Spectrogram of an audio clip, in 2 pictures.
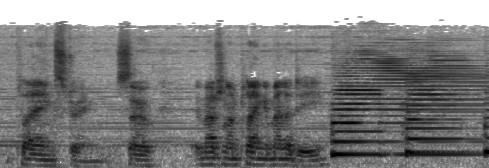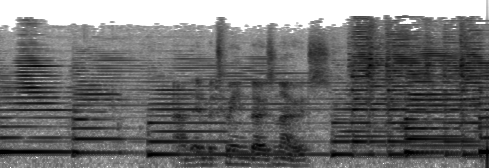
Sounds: playing sitar

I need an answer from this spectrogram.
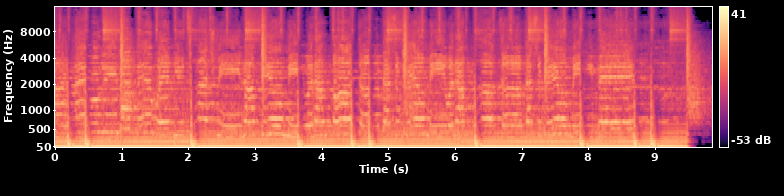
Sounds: music

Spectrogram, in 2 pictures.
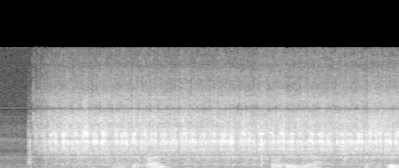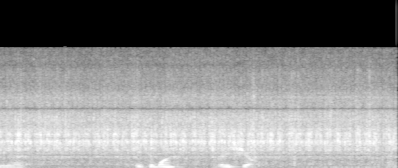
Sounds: ratchet, gears, mechanisms

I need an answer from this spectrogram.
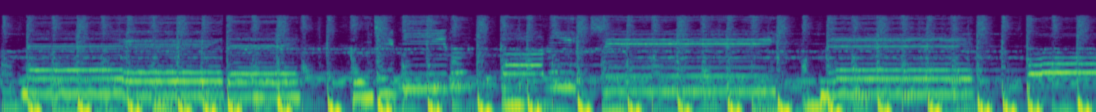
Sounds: music

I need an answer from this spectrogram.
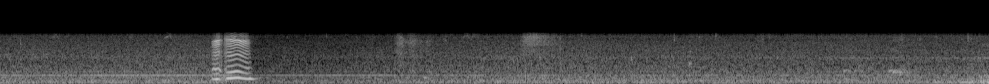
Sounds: outside, urban or man-made, animal

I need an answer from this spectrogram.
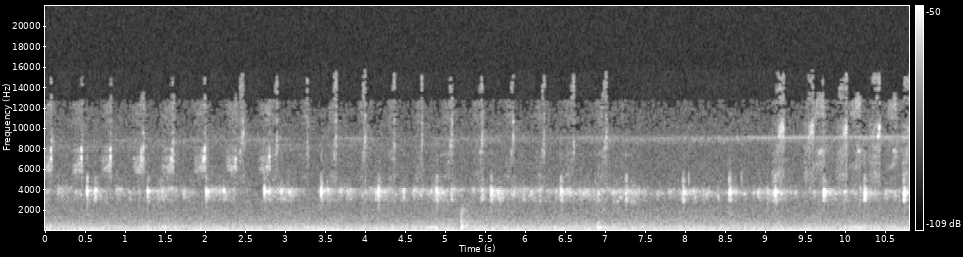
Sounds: silence

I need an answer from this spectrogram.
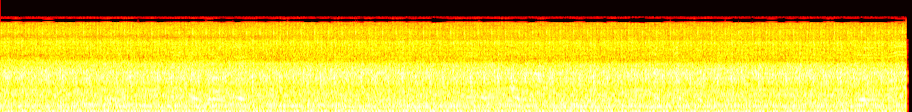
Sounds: speech, truck, vehicle

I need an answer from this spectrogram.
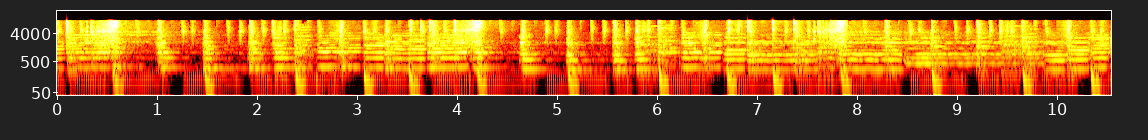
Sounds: music

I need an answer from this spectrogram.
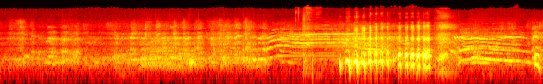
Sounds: speech

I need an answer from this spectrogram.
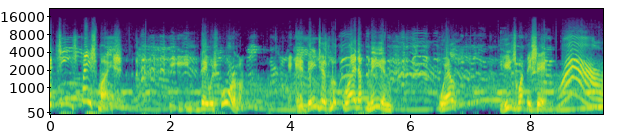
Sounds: speech

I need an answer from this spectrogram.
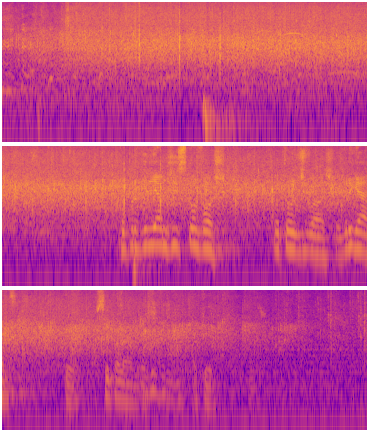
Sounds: speech

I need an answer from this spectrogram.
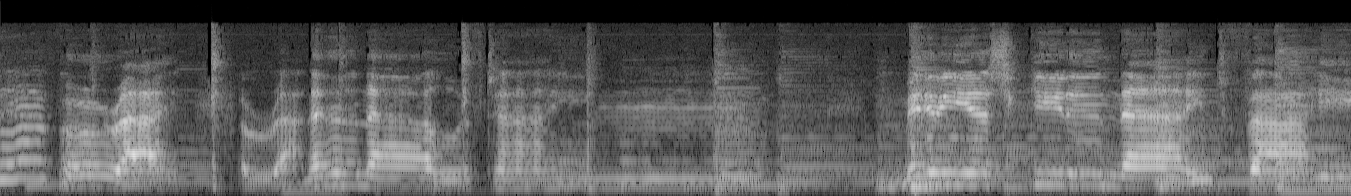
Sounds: plucked string instrument, electric guitar, musical instrument, guitar, music

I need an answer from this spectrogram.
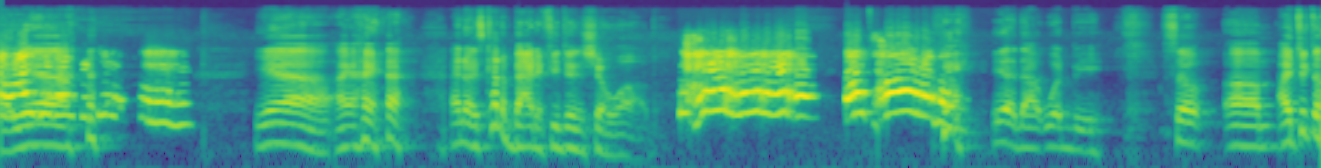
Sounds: speech

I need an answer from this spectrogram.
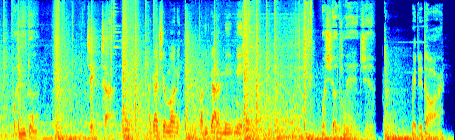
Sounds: music, speech

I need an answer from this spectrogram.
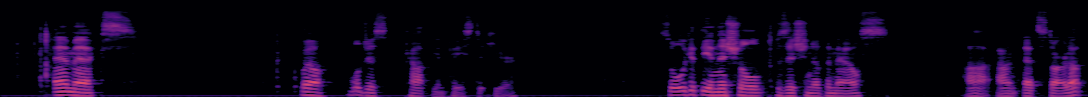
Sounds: mouse clicking

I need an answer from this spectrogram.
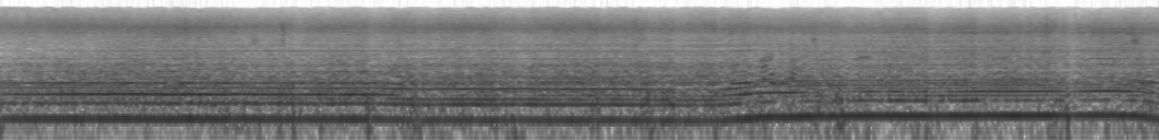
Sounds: speech, ocean, outside, rural or natural

